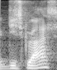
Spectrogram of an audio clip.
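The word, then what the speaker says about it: disgrâce: A disgrace in France is something that's or disgrass is how you say it.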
